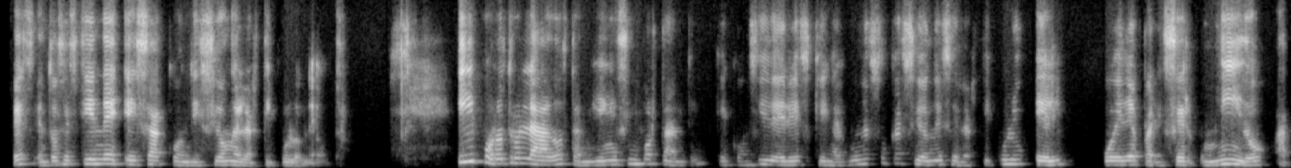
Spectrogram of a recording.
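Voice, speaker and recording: A woman teaching a grammar lesson, explaining patiently and checking in with short tag questions. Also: lowish voice. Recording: dull lo-fi sound.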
